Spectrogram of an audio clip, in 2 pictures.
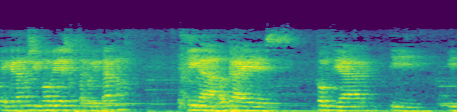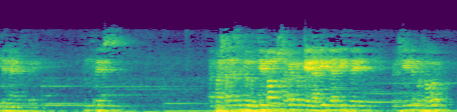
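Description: A man's voice: a little high, fairly even intonation, unhurried, pauses often, bright, forceful tone, highs cut off, soft background music. A man from preaching a sermon to a congregation, reading scripture aloud with hesitant fillers between phrases. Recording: very echoey hall from far off.

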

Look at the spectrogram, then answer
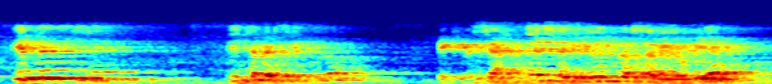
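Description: A man's voice: extremely high pitch, big pitch swings, fairly quick, a bit bright. A man preaching a sermon, asking the congregation rhetorical questions. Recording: echoey, distant, dull church sound with faint music.

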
